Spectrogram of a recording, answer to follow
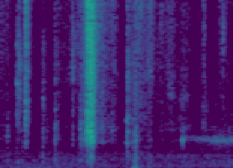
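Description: Quiet handling sounds: a short papery rustle about a second in, then a soft low bump, as a paper seed packet is picked up.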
